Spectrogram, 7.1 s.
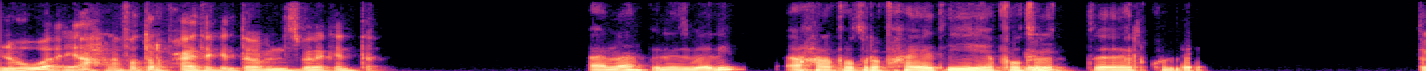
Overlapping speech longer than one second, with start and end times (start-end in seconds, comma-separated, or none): none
